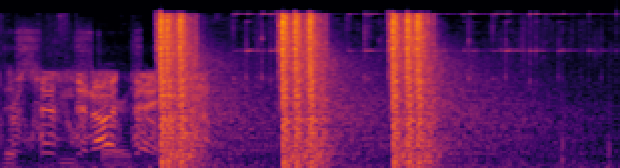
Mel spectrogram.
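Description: Three loud gunshots ring out in quick succession.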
